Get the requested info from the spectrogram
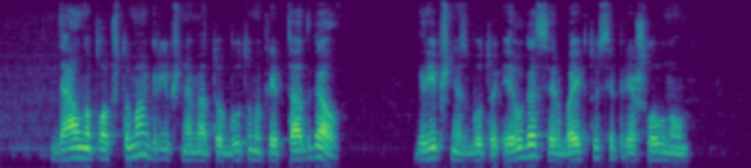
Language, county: Lithuanian, Šiauliai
